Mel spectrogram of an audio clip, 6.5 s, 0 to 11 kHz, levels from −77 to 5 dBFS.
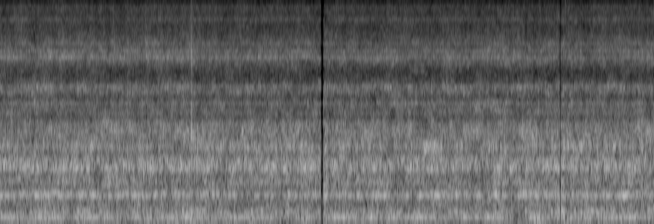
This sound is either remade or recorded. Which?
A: remade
